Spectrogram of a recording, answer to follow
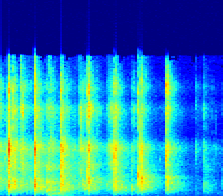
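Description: A small audience clapping, the separate claps of a few people audible rather than a solid roar, dying away near the end.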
